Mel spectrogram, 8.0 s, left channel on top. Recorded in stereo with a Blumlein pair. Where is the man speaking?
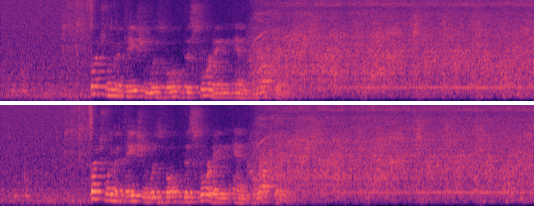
70° right, 4 m.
